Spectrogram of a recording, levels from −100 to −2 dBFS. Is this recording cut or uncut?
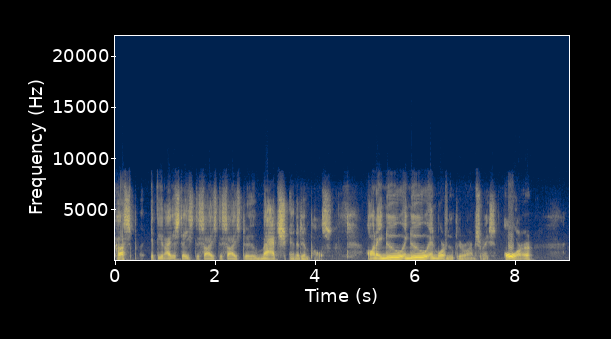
cut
